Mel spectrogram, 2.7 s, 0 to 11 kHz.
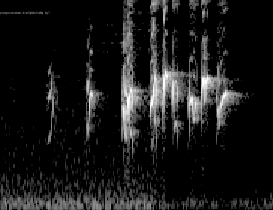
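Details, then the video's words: Red-whiskered bulbul song: two soft, spaced opening notes, then a lively run of six or seven loud, chirpy, up-and-down warbled notes in quick succession. "เสียงนกกรงตาแดงEp.265 I เสียงต่อนกกรงตาแดง"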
